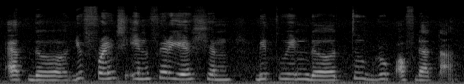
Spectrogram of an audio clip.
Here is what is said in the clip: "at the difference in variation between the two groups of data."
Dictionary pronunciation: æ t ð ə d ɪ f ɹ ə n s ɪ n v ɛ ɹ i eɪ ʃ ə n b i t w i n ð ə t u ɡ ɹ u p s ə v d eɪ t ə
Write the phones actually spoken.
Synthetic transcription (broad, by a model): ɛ t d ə d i f ɹ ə n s ɪ n f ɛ ɹ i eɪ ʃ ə n b i t w i n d ə t u ɡ ɹ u p ə f d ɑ t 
